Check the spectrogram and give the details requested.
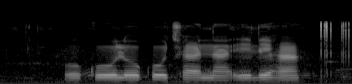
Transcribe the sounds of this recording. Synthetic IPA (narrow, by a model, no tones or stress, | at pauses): ʊkʼʊlʊkʼʊt͡ʃʰanaʔɪlɪɦa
